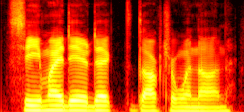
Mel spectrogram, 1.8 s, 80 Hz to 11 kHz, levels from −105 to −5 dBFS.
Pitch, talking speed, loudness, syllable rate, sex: 130 Hz, 260 wpm, -17 LUFS, 5.7 syllables/s, male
